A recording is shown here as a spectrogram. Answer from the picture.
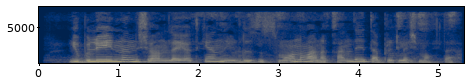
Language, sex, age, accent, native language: Uzbek, female, 18-24, Surxondaryo, Uzbek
